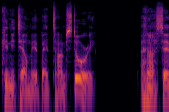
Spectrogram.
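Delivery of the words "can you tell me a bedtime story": put-on cheeky, playful tone. Retelling a listener's request for a bedtime story: imitating a cheeky request. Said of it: "sort of in a cheekily way went".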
